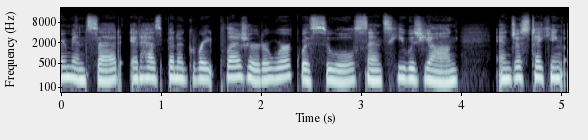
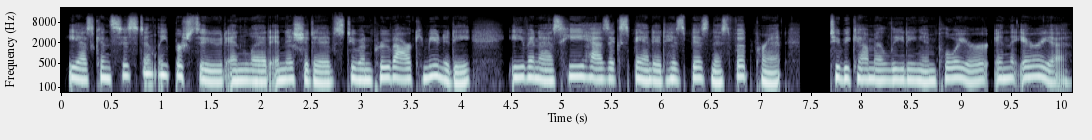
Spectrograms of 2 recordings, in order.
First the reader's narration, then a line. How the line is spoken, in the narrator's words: she said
